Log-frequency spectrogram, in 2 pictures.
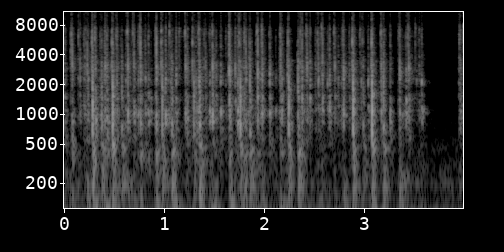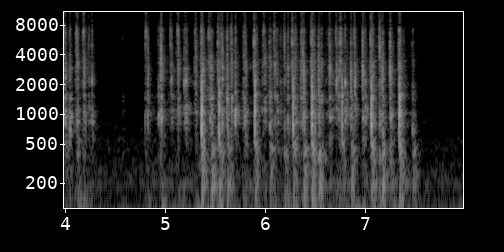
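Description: Fingertips type fast on a black plastic mechanical keyboard with clicky switches, producing a rapid stream of sharp, bright clicks with very little low end and almost no ring. The typing breaks off in two short pauses near the middle, then resumes in a dense burst before stopping shortly before the end.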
